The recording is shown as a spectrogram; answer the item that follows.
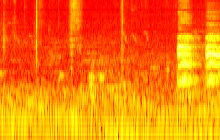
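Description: A rooster starts crowing near the end, a strong steady call. Before it, only a few faint clicks as a plastic basket is handled in the straw.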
